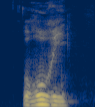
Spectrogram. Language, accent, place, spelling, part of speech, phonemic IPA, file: French, France, Lyon, rouerie, noun, /ʁu.ʁi/, LL-Q150 (fra)-rouerie.wav
- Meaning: trickery, guile, cunning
